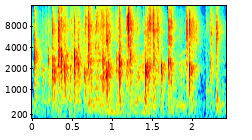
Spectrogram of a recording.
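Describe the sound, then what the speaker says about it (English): A small group claps for game-show contestants at a live event, a handful of distinct, fairly close hand claps in an uneven rhythm over a low hum, with voices mixed in. "Clap for our players."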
